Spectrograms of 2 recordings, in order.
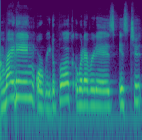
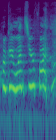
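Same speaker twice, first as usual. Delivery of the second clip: high, laughing through the words; giggling while asking; 3 dB louder than usual. Real, not acted. Laughing mid question.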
